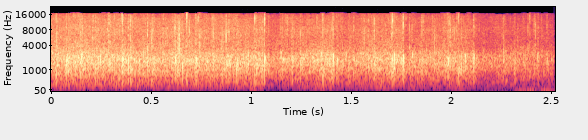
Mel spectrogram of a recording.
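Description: A crowd applauds steadily, a dense wash of many hands clapping at once that holds for the whole stretch and eases slightly toward the end, with no voices standing out.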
